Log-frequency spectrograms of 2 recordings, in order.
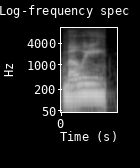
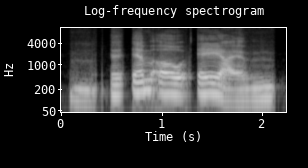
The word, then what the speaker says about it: Moai: Maui. There's no R in there. Maui. M-A-O-I. M-O-A-I.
